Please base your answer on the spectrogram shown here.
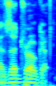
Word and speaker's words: Zadroga: It's Zadroga. Is that how you pronounce that? Yeah, Zadroga.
